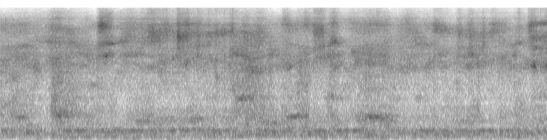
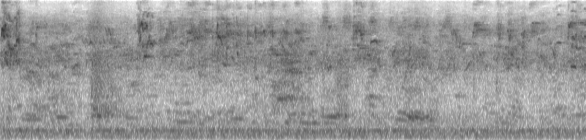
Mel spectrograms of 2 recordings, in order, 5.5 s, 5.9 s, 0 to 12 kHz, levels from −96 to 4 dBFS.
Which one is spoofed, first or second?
first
